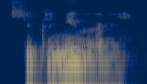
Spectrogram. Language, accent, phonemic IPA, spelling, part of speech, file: English, Southern England, /ˌsuːpəˈnjuːm(ə)ɹ(ə)ɹi/, supernumerary, noun / adjective, LL-Q1860 (eng)-supernumerary.wav
- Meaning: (noun) A person who works in a group, association, or public office without forming part of the regular staff (the numerary)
